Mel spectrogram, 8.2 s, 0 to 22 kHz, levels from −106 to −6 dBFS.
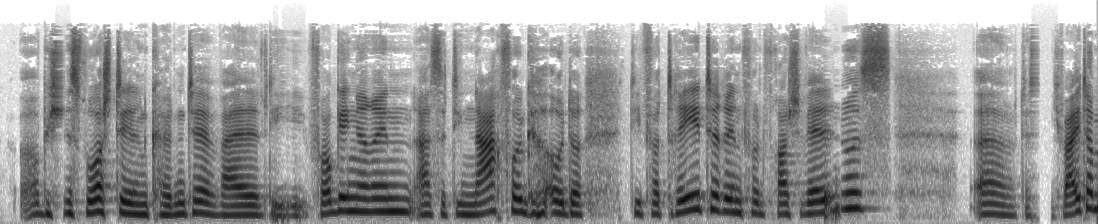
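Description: Four spots of AAC frame loss with concealment, where the decoder patches over missing frames with a guess built from the last good spectrum. The first runs 0.43 to 0.53 s, about 60 ms, just before "es vorstellen könnte weil", and comes out as a brief smeared, noisy smudge. Right after "es vorstellen könnte weil", 2.06 to 2.29 s holds about 110 ms of loss scattered over 220 ms, in short gaps of roughly 30 ms at most, so it flutters and sounds phasey. At 6.20 to 6.36 s it's 90 ms spread across 120 ms, the longest run around 40 ms, with a similar smeared, phasey patch. The longest is 7.75 to 7.94 s, a solid 150 ms, where the fill-in audibly sags toward silence before the sound comes back. The gap lengths fit 10 ms frames, which squares with the light coding damage of the underlying stream, likely low-delay AAC (AAC-ELD) at 64 kbps.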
